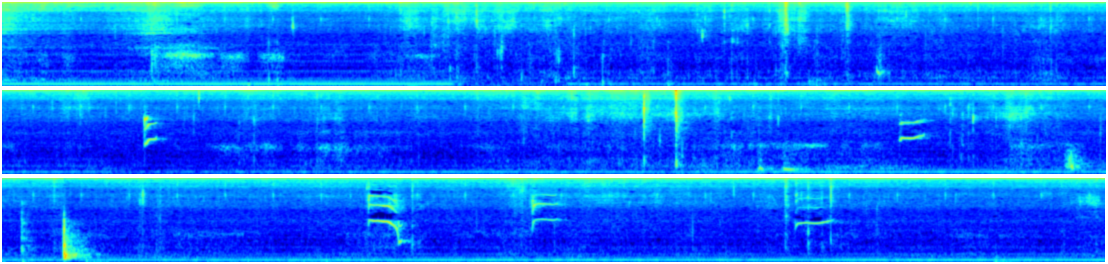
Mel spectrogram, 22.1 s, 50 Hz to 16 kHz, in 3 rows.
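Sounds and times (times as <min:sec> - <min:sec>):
steady low hum: 0:00.0 - 0:22.0
puppy squeaking: 0:13.3 - 0:13.6, 0:17.1 - 0:17.6, 0:18.2 - 0:18.5, 0:19.9 - 0:20.3.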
